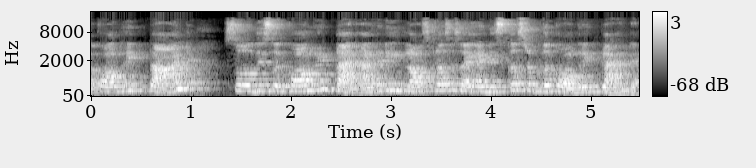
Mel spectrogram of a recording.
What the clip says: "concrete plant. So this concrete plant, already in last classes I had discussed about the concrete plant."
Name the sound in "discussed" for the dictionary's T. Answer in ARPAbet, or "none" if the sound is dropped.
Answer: T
